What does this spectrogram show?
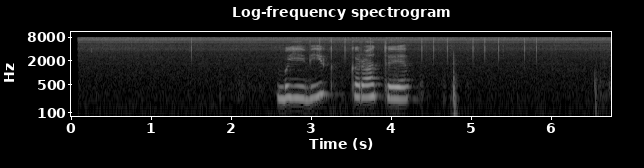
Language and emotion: Russian, sad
